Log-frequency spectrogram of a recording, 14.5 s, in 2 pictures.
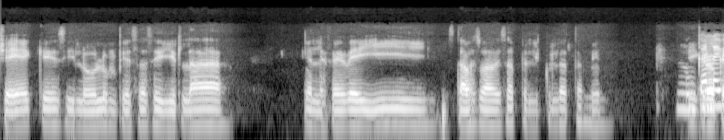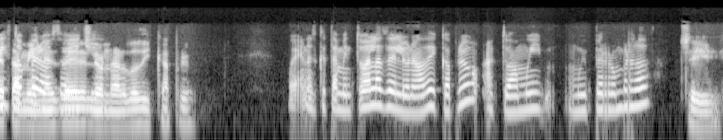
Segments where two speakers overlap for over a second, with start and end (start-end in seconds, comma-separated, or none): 6.9-8.3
